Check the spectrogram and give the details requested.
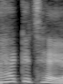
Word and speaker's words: Hecate: I I I I can pronounce it Hecate. I don't know why people pronounce it Hecit.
